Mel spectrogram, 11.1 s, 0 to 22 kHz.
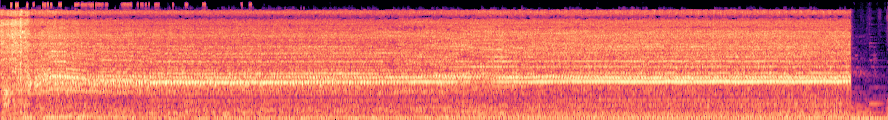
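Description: A 2008 Dodge Grand Caravan's 3.3L engine runs steadily just after a head gasket replacement, a constant close hum with a bright whine on top that cuts off abruptly near the end.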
